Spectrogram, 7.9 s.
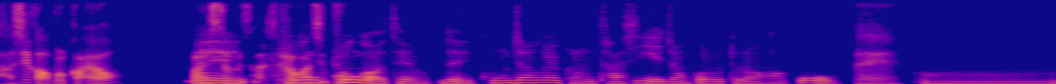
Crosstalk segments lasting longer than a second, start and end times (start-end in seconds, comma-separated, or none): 1.4-2.7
